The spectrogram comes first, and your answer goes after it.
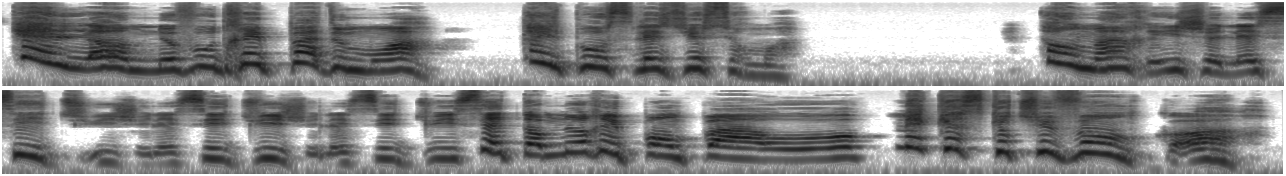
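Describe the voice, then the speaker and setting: A high-voiced brazen seductress. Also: female voice, sing-song, slow pace, heavily acted. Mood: defiant. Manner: taunting, mocking laughs. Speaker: character in a dubbed film. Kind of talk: dubbed film acting.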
